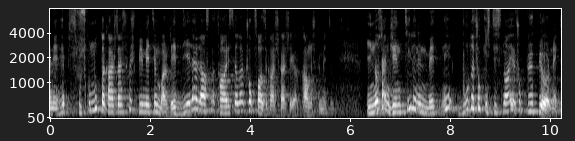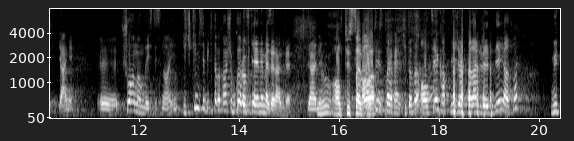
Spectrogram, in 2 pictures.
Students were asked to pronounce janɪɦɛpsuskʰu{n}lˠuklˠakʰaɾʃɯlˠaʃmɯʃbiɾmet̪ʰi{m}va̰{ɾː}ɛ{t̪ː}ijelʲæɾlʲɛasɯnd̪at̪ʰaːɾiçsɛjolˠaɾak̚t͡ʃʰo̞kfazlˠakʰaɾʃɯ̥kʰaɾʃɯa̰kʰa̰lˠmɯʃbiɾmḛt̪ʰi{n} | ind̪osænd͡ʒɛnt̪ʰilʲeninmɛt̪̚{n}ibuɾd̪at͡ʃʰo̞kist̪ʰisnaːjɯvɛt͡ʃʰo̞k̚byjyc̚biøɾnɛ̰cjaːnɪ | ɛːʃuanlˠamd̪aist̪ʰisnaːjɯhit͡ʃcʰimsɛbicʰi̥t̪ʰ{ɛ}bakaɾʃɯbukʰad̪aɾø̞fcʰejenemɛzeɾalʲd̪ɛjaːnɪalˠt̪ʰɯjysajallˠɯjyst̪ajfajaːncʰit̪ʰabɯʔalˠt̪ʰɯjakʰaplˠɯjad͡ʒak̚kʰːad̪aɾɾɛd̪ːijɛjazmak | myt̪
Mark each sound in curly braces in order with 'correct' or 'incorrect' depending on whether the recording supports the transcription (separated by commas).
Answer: correct, incorrect, correct, incorrect, correct, correct, incorrect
